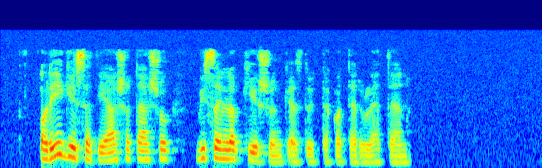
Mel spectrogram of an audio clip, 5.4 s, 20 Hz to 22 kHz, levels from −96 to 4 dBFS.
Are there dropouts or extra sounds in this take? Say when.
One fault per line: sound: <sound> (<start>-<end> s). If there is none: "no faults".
no faults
